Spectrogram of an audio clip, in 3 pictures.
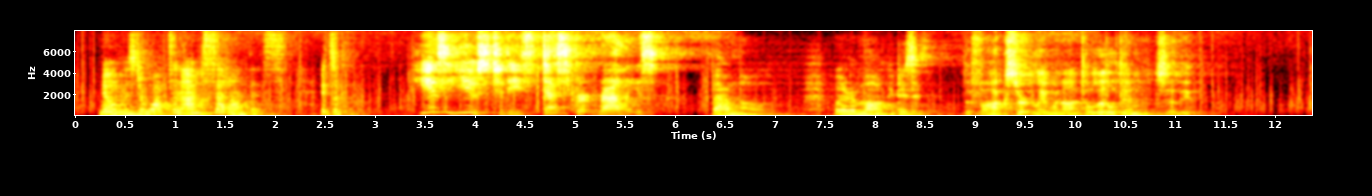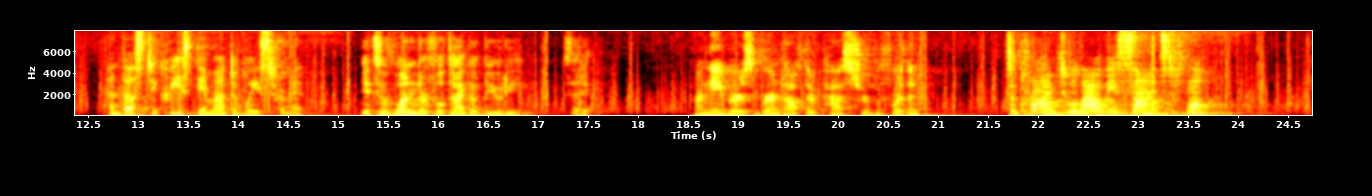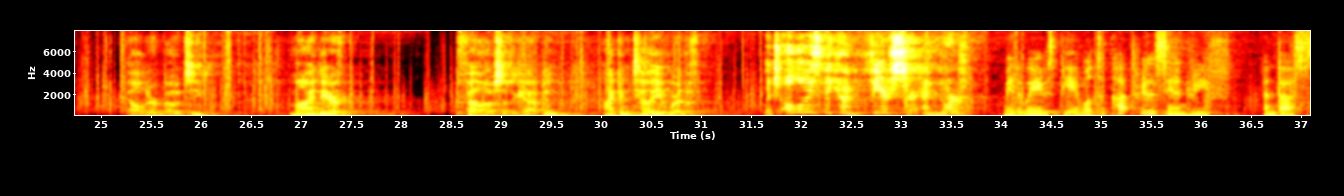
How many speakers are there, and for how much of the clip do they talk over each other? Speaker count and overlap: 7, no overlap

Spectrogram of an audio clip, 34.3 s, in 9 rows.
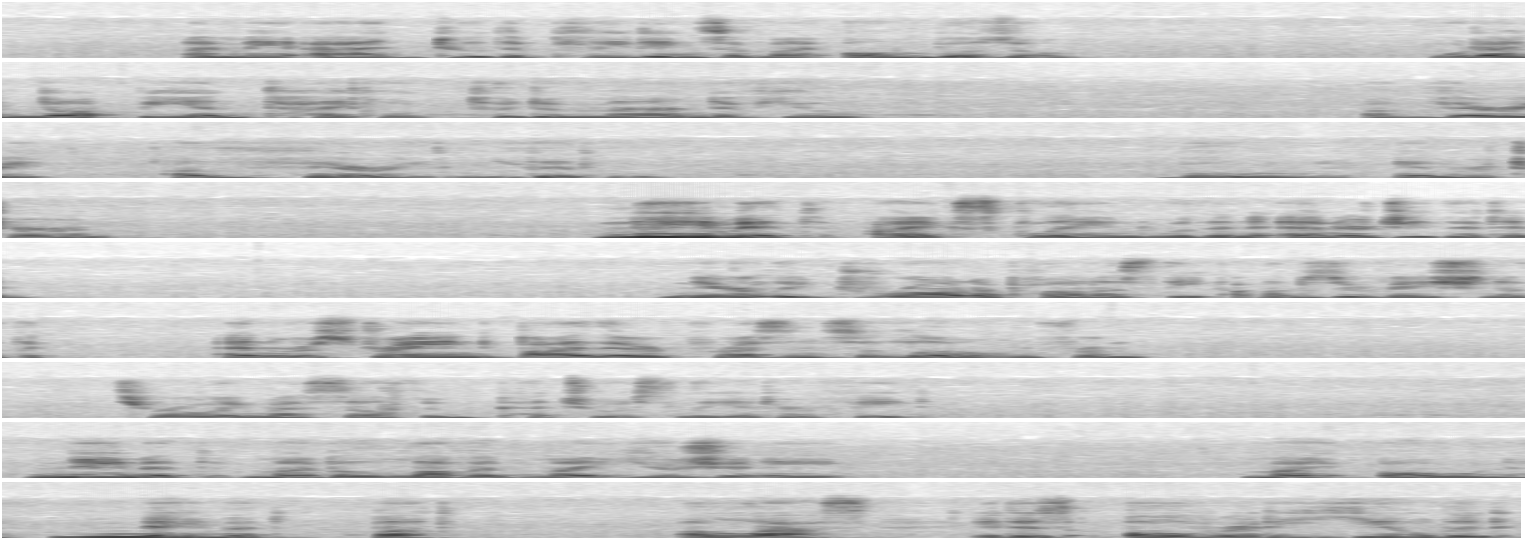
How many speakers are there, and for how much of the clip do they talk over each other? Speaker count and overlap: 1, no overlap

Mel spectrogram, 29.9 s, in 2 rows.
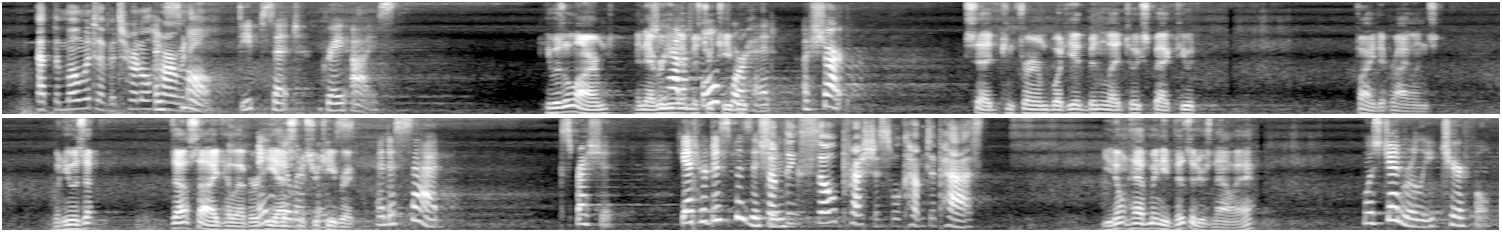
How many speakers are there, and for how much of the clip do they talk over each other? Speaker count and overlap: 3, about 11%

